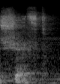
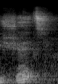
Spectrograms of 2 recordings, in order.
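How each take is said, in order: First: Shift, the word with the F added; contrast word. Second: Shit said short and quiet, with a falling end; the word shit, before the F is added; plain word. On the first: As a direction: shift said soft and low, the F clearly heard. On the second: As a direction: say shit softly as one word after spelling it. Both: Shown as a demonstration. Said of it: "Put an F in it".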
